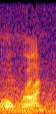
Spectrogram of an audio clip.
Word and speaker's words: Omron: Omron.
